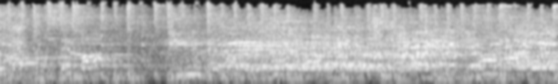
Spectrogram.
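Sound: crowd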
